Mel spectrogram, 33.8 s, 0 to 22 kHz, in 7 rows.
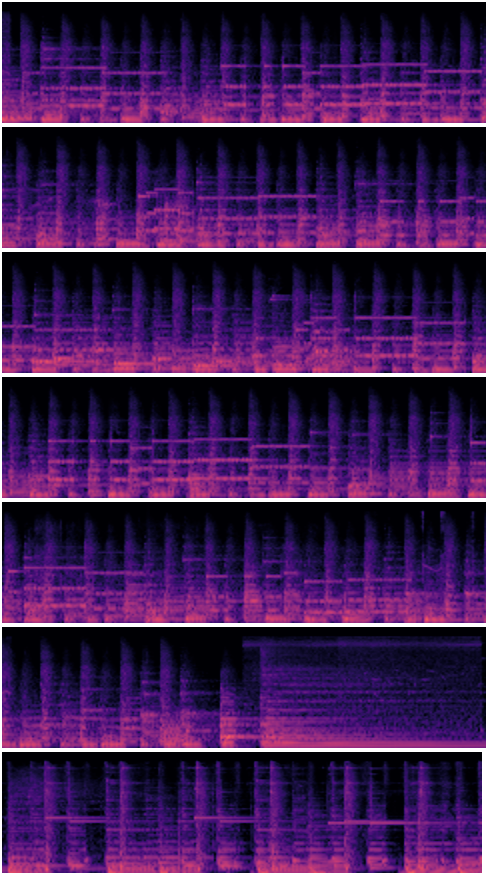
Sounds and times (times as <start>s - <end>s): Music: 0.0s - 33.8s.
